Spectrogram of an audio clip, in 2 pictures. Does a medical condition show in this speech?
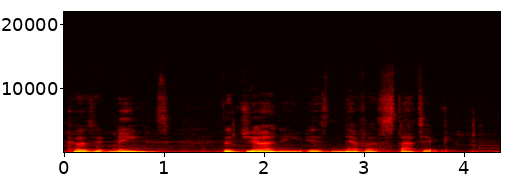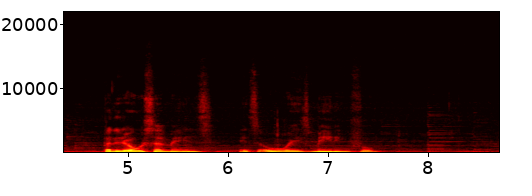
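No.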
